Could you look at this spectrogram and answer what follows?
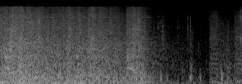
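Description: Rapid gunfire from a CS:GO match on Dust 2 between G2 and EnVyUs, with a dense barrage of shots at the start that thins into scattered, fainter reports.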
